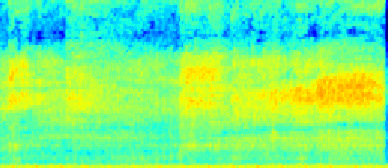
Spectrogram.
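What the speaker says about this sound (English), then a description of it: "We got to put the old dust remover on here." Aerosol dust remover sprays in a close, continuous hiss onto an old Dodge truck, one sustained burst lasting a couple of seconds before cutting off abruptly.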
